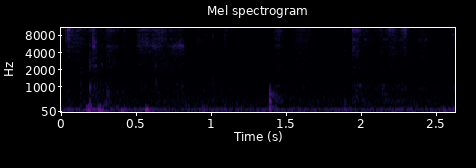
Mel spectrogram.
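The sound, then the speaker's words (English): A Sharpie marker writes on paper in a few soft, scratchy strokes that are faint and uneven, with a low steady hum beneath and no talk. “I didn't write it down. Ready? ASMR. That was a Sharpie.”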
